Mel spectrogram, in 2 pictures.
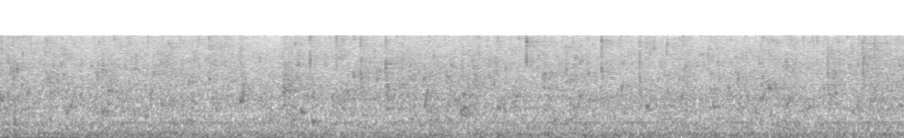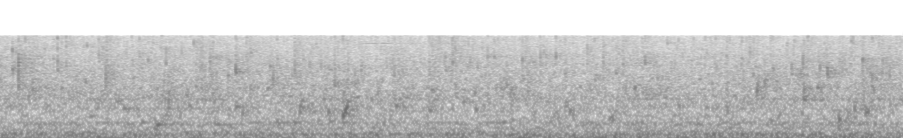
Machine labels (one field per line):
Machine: pump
